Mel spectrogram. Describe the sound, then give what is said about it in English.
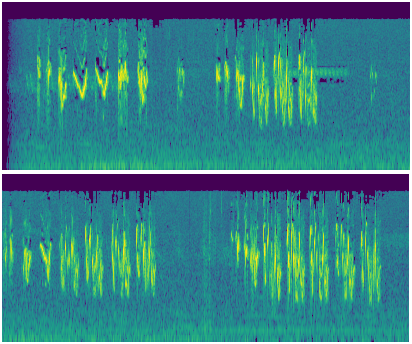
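A tree swallow sings alone, mixing bright chirps, thin whines and liquid gurgles in four quick bursts separated by brief pauses. “All About Birds say the tree swallow's song is composed of three sounds, a chirp, a whine, and a gurgle, which they mix and match in a variety of patterns.”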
